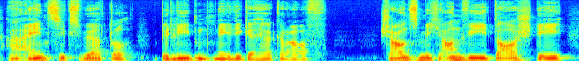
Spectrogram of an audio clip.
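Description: A man's voice: medium pitch, unhurried, lightly acted. A man voicing an anxious old peasant father with a Bavarian accent, pleading. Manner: pleading, dialect speech.

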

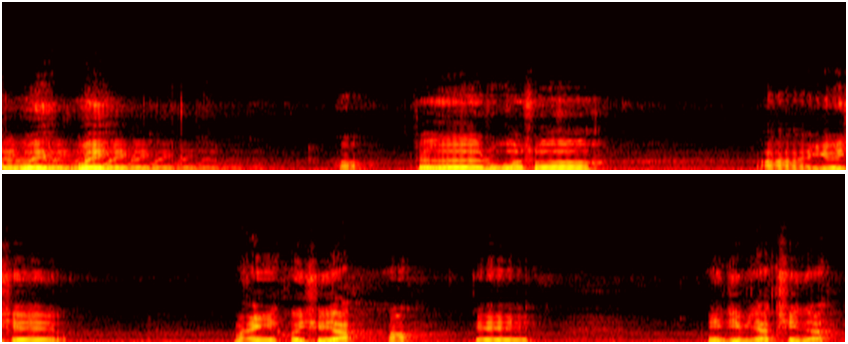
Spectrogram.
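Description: A man demonstrating microphones in a loose, chatty way, filling pauses with a drawn-out "oh" and calling into each mic to test it. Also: lowish voice, lively intonation, a little mellow. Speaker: microphone seller. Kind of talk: product demonstration.

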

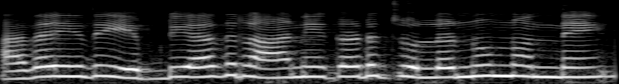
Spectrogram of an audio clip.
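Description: A woman voicing cartoon village women in rapid gossiping dialogue. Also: very high-pitched, fairly even intonation. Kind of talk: cartoon voice acting.

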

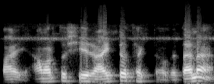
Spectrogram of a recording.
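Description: A man's voice: mid-range voice, fast, slight background noise. A man calling into a heated live debate, insistent and arguing from scripture. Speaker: debate caller. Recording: muffled lo-fi call audio.

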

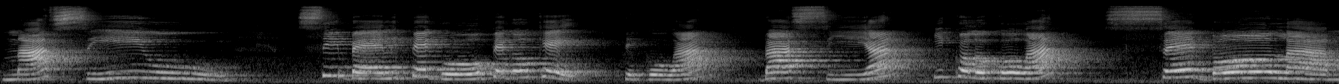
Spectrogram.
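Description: Slow, patient teacher woman in an echoey room. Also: high voice, a bit bright. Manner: slow, patient, sing-song teacher talk, stressing syllables. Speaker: primary school teacher. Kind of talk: video lesson for young children. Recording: very echoey room with long reverb.

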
